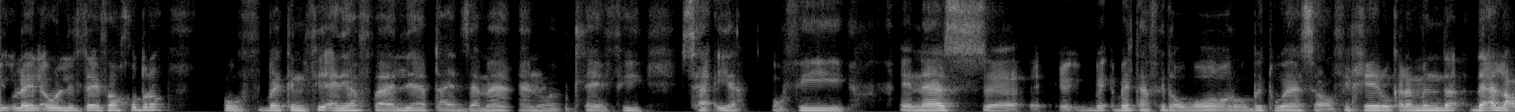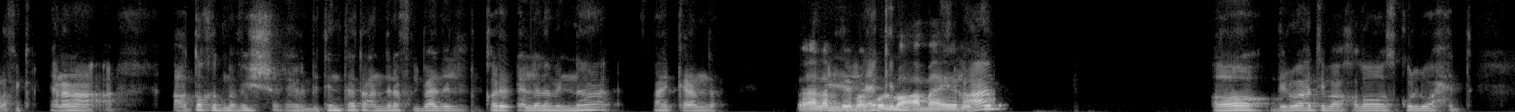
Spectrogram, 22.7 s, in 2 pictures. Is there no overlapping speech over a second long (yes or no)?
no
